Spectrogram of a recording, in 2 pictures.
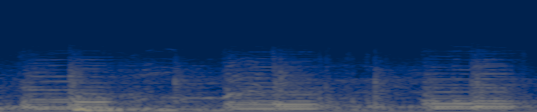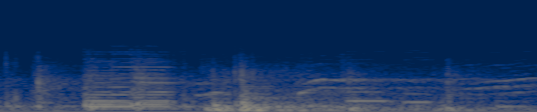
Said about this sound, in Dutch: Stampend met hun gumboots laten mensen in Zuid-Afrika horen hoe blij ze zijn of hoe boos. Ze gebruiken hun gumboots om hun stem te laten horen. Bijvoorbeeld om, net zoals Radio Freedom, te protesteren tegen de apartheid in Zuid-Afrika.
